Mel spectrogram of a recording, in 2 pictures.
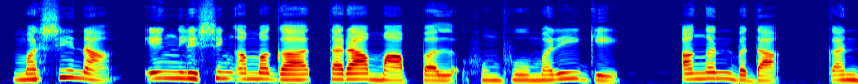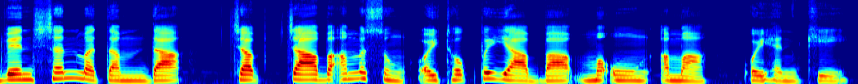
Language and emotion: Manipuri, neutral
